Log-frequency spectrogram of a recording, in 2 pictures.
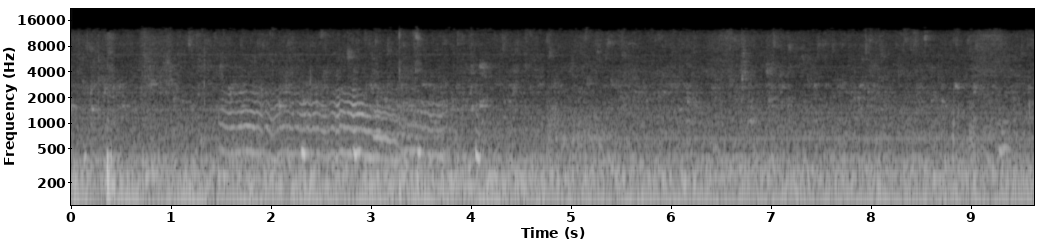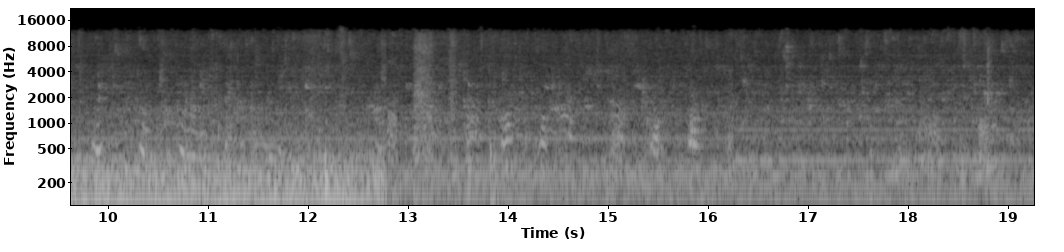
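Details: Ten-day-old Dachshund puppies beside their protective mother, giving thin, high whining squeals that waver up and down during the first few seconds, then a steady low hum with faint soft shuffling for the rest.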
